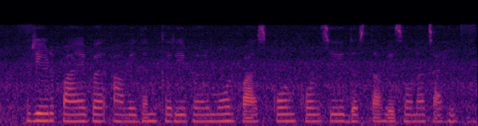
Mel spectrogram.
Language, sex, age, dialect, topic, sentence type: Chhattisgarhi, female, 25-30, Central, banking, question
